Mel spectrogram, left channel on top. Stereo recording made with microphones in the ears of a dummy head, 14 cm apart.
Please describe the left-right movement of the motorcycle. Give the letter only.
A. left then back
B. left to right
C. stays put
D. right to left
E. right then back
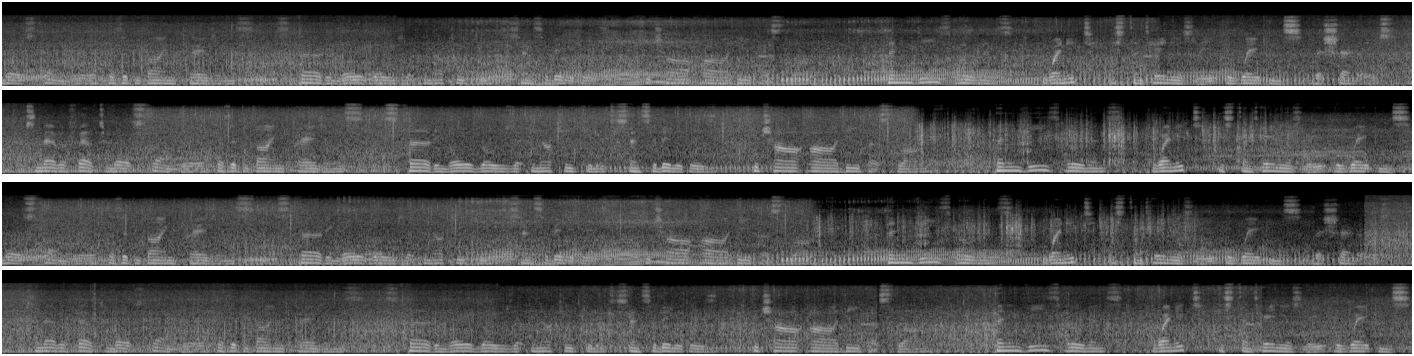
D.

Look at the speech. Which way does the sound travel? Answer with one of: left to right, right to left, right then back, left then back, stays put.
left then back.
